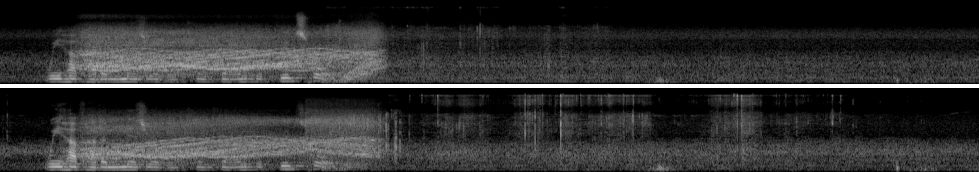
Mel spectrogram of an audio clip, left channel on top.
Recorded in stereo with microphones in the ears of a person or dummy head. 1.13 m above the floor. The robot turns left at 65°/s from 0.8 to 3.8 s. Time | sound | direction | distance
0.5 | a man speaking | 130° right | 0.7 m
